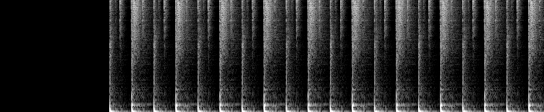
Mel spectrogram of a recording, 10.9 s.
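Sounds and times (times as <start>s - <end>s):
drum test: 2.2s - 10.8s.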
